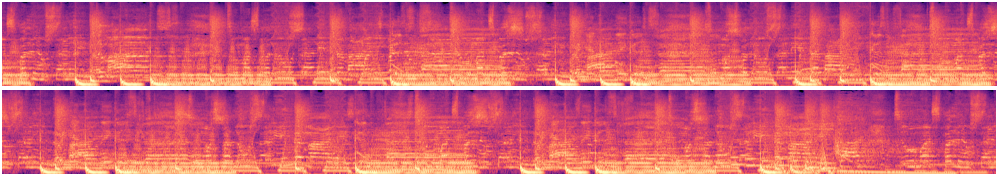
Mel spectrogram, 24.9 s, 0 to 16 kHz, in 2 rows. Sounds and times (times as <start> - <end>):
Grunge: 0.0 - 24.8.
